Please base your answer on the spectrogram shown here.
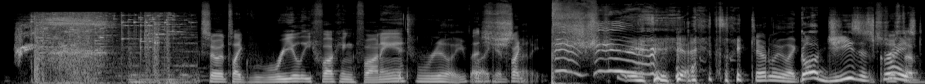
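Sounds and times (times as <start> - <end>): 
glass shattering: 0.3 - 1.9
speech: 2.1 - 5.6, 6.2 - 9.2
laughter: 5.6 - 7.5.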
